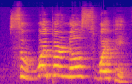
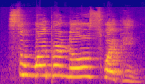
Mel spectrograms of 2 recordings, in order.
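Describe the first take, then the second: No difference in how they are said.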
